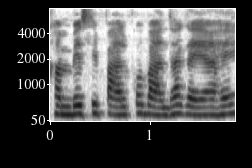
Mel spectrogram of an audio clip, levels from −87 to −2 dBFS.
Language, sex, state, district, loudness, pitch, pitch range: Hindi, female, Chhattisgarh, Bilaspur, -16 LUFS, 220 Hz, 205-230 Hz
